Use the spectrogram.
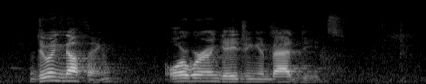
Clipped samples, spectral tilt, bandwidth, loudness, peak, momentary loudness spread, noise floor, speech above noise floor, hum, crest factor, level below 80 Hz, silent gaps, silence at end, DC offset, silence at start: under 0.1%; -5 dB/octave; 16.5 kHz; -24 LUFS; -6 dBFS; 22 LU; -56 dBFS; 31 dB; none; 22 dB; -74 dBFS; none; 0.9 s; under 0.1%; 0.3 s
